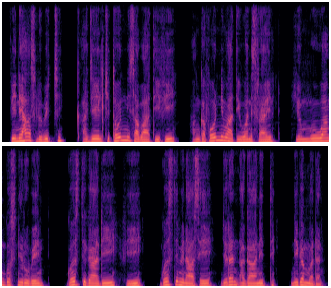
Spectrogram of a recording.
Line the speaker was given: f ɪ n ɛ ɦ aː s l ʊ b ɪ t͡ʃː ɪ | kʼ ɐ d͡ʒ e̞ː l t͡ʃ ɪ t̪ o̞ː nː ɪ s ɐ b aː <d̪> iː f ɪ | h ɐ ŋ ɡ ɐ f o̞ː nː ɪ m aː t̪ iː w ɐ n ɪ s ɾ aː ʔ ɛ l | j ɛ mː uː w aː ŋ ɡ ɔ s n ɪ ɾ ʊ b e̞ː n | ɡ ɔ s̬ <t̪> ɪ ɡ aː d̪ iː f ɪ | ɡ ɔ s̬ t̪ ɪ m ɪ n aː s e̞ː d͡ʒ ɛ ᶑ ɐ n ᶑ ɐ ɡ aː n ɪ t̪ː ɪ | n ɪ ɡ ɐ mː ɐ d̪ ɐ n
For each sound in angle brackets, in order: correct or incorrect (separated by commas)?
incorrect, correct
